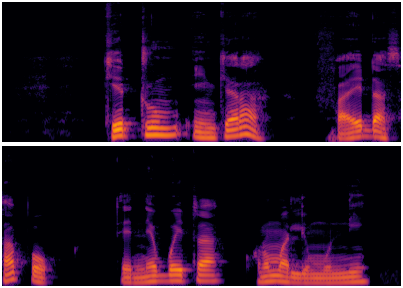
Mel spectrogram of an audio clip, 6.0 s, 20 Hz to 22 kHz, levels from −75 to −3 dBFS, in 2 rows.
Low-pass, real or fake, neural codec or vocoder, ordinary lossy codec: none; real; none; none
